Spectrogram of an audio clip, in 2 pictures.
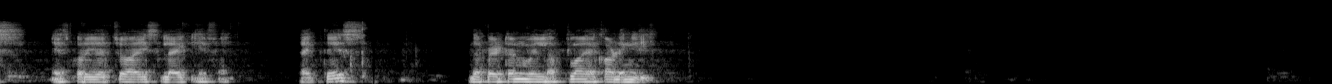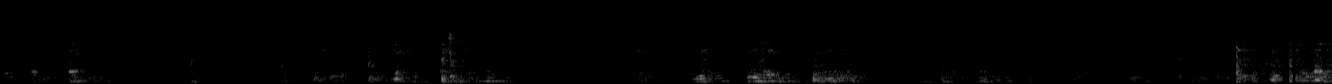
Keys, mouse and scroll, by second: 3.3 ctrl+z, 3.6 space, 3.8 ctrl+click, 4.3-4.9 click, 5.2-7.1 ctrl+drag, 9.8-10.2 scroll up 1, 10.2-11.1 scroll down 1, 11.1 scroll down 1, 12.4-13.8 drag, 14.5 space, 14.6-15.2 ctrl+click, 15.8 ctrl+click, 17.1 click, 19.8-20.5 drag, 20.5 click, 21.5-22.5 click, 23.4 click, 24.6-25.2 click, 25.2 space, 25.7 click.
